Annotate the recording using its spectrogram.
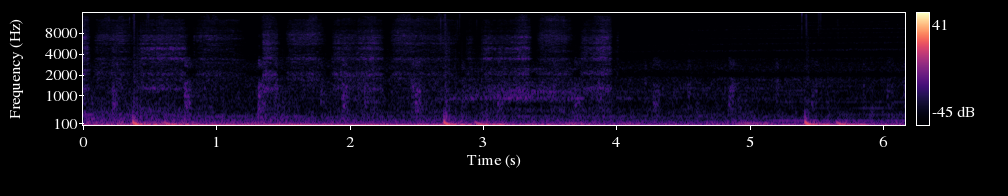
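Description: Suspense soundtrack of a low, steady drone with a heartbeat effect: a heavy double thump roughly every two and a half seconds.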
